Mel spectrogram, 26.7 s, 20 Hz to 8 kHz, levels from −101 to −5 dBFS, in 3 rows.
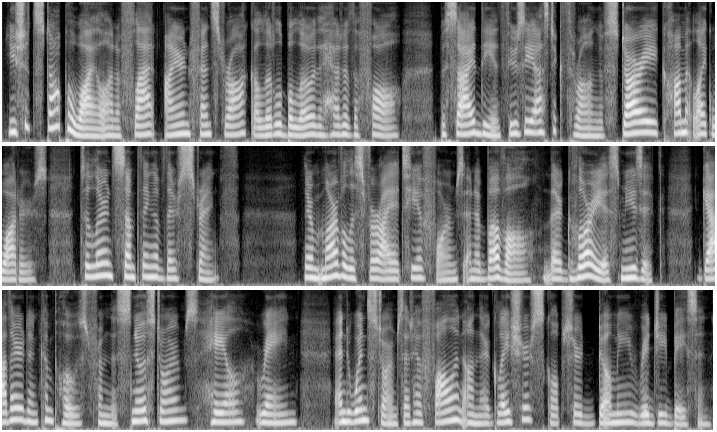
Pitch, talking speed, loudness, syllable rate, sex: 195 Hz, 150 wpm, -19 LUFS, 4.2 syllables/s, female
